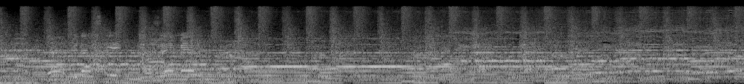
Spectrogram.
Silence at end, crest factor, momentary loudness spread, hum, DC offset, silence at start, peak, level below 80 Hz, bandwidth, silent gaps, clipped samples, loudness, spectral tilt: 0 s; 14 dB; 2 LU; none; under 0.1%; 0 s; -8 dBFS; -38 dBFS; 16 kHz; none; under 0.1%; -22 LUFS; -4 dB/octave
